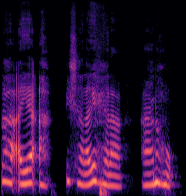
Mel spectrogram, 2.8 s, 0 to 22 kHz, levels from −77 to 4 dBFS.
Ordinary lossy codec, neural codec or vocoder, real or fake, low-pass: none; codec, 44.1 kHz, 7.8 kbps, Pupu-Codec; fake; none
